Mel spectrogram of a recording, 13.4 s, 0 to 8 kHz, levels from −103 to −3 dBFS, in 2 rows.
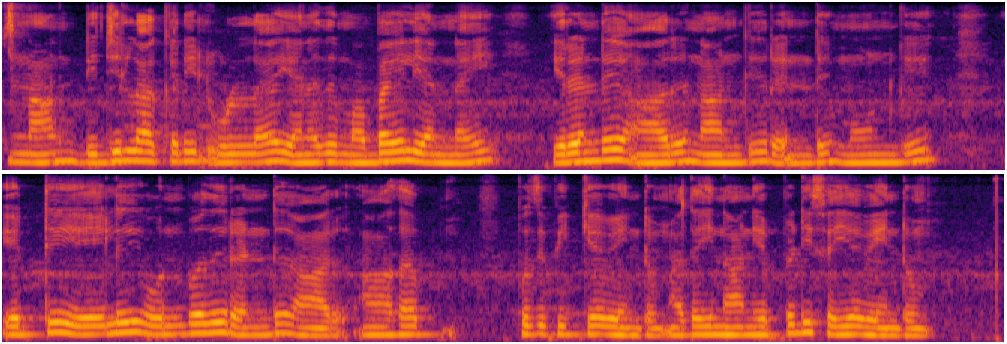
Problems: constant background noise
